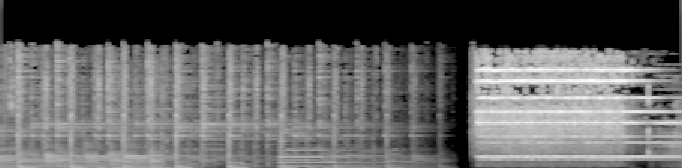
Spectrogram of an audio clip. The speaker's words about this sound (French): Dring Dring Dring, c'est Jessica qui téléphone pas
